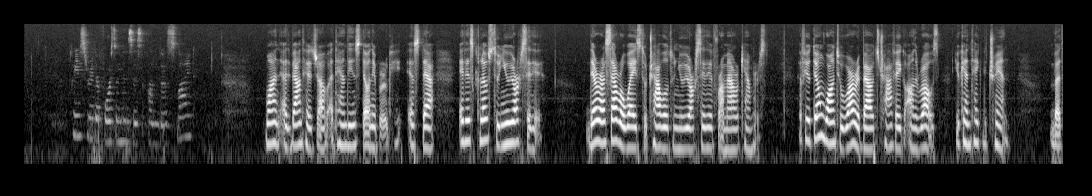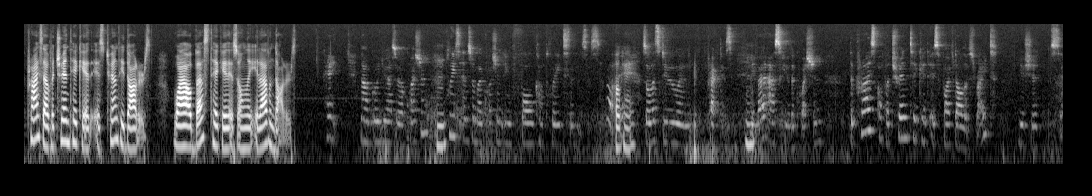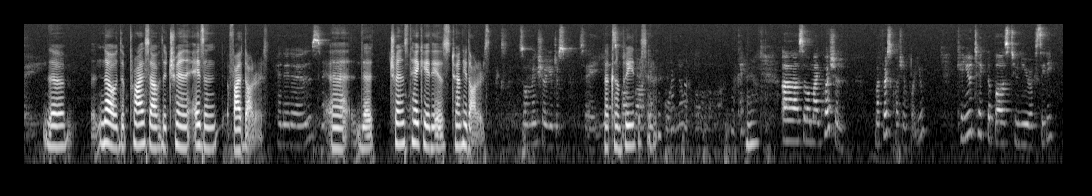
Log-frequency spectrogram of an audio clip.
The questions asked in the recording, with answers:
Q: Can you take the bus to New York City?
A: Yes, I can take the bus to New York City.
